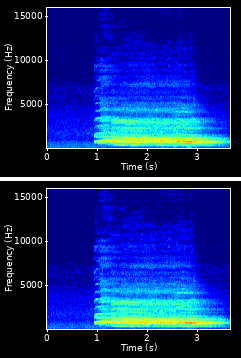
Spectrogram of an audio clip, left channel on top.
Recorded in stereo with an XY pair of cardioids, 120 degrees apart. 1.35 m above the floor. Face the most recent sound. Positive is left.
turn(degrees=-5)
